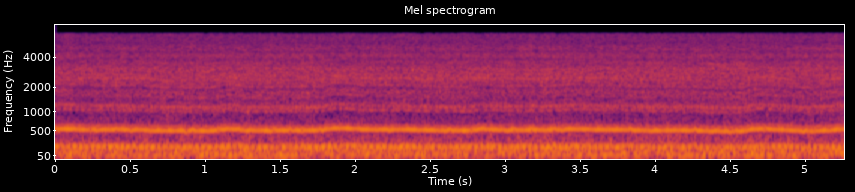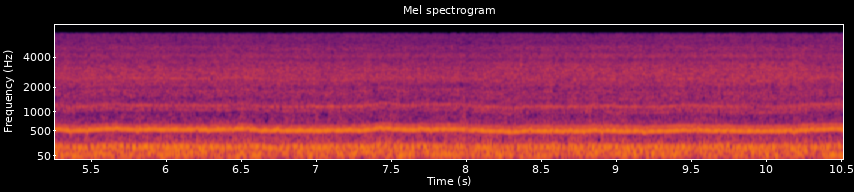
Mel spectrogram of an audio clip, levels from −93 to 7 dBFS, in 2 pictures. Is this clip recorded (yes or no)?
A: no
